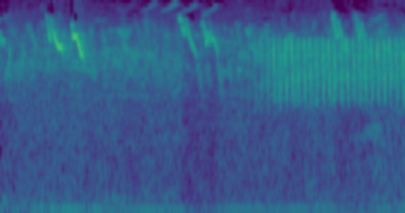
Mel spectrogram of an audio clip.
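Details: Bar-winged prinia song in the 'tembakan' style, played to train white-eyes. Loud high whistles open, a pause follows, then a fast, even, buzzy trill builds over the final two seconds.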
